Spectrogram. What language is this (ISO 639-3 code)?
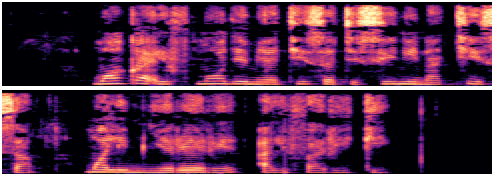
swa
